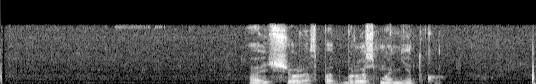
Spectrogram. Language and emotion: Russian, neutral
